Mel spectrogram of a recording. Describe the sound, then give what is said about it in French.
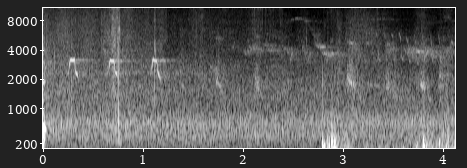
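A goldcrest sings its nuptial song marking territory, a thin, high-pitched series of quick repeated notes, faint, over low background rumble with a couple of soft thuds near the end. “Et là, on entend bien le, le roi Telé.”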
